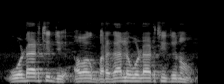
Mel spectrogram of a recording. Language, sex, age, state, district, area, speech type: Kannada, male, 45-60, Karnataka, Dharwad, rural, spontaneous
